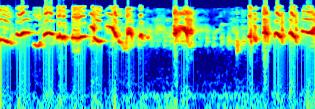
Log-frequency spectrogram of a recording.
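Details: Oriental magpie-robin giving ngeplong, ngobra, gacor song to encourage other magpie-robins to sing: a dense, continuous stream of bright whistles, trills and scratchy twitters, briefly pausing near the middle before resuming.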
